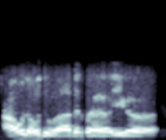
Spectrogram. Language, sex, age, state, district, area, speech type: Kannada, male, 60+, Karnataka, Dakshina Kannada, rural, conversation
